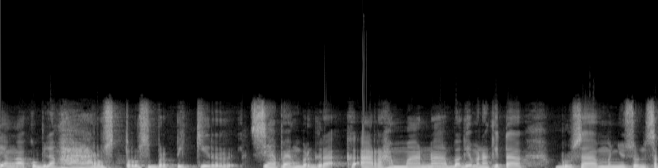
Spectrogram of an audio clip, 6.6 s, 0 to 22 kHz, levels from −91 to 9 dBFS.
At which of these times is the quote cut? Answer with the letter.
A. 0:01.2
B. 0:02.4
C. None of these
B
